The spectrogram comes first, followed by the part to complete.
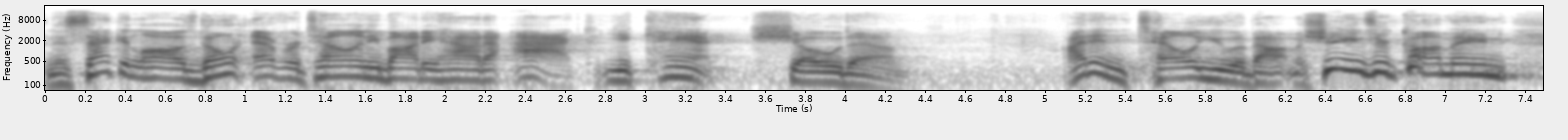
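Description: Animated and bright with a sharp tone, a fairly high-pitched man speaks at a moderate pace with very wide pitch swings. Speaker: conference speaker, engineer. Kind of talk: stage talk with humor. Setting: stage with audience. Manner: animated, humorous.

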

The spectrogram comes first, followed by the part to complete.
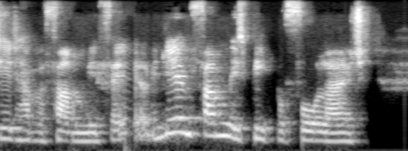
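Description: The speaker has an English accent and a somewhat breathy voice. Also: woman. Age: 60s. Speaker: tech entrepreneur. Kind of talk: interview.

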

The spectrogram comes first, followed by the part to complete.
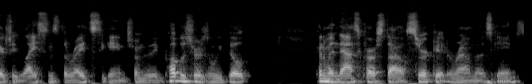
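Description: Breathy to some degree, a man with a fairly low pitch and an American accent talks at a very fast pace. The recording is very clean, with a silent background. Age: 40s. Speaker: gaming company executive. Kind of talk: interview. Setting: on site at a conference.

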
